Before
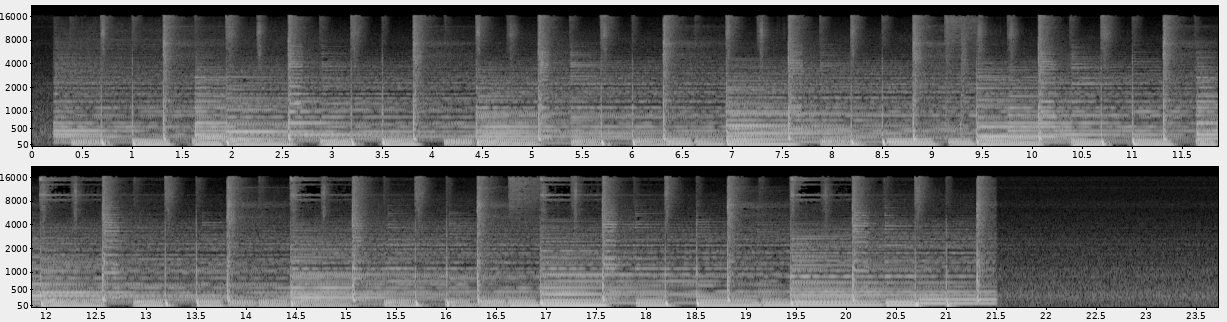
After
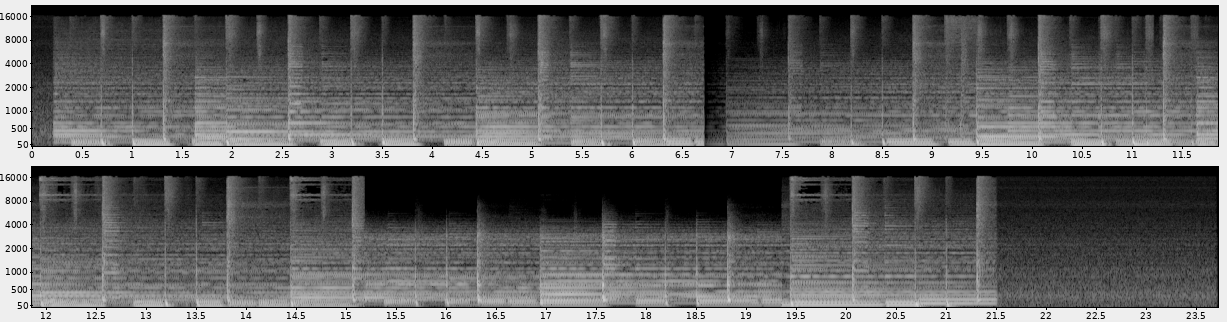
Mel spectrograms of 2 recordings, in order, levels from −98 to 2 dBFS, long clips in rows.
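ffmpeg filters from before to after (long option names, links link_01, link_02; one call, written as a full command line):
ffmpeg -i in.wav -filter_complex "[0:a]asplit=2[link_01][link_02];[link_02]afade=type=in:start_time=10.21:duration=0.01,afade=type=out:start_time=10.76:duration=0.01,aecho=0:1:450|900|1350|1800|2250|2700|3150|3600:0.530884|0.318531|0.191118|0.114671|0.0688026|0.0412816|0.0247689|0.0148614[link_03];[link_01][link_03]amix=inputs=2:normalize=0,asettb=1/sr,asplit=3[link_04][link_05][link_06];[link_04]atrim=end=15.184[link_07];[link_05]atrim=start=15.18:end=19.36,asetpts=PTS-STARTPTS,afade=type=in:duration=0.004:curve=qsin,afade=type=out:start_time=4.176:duration=0.004:curve=qsin,highpass=150,equalizer=frequency=210:width_type=q:width=4:gain=7,equalizer=frequency=310:width_type=q:width=4:gain=7,equalizer=frequency=650:width_type=q:width=4:gain=9,equalizer=frequency=2800:width_type=q:width=4:gain=9,lowpass=frequency=3000:width=0.5412,lowpass=frequency=3000:width=1.3066[link_08];[link_06]atrim=start=19.356[link_09];[link_07][link_08]acrossfade=duration=0.004:curve1=hsin:curve2=qsin[link_10];[link_10][link_09]acrossfade=duration=0.004:curve1=qsin:curve2=hsin,asplit=2[link_11][link_12];[link_11]atrim=end=6.72,asetpts=PTS-STARTPTS,afade=type=out:start_time=6.716:duration=0.004:curve=hsin[link_13];[link_12]atrim=start=6.72,asetpts=PTS-STARTPTS,afade=type=in:duration=2.71[link_14];[link_13][link_14]concat=n=2:v=0:a=1" out.wav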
